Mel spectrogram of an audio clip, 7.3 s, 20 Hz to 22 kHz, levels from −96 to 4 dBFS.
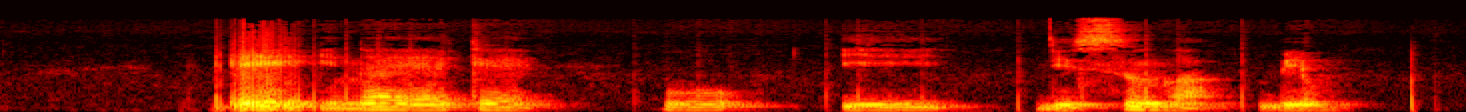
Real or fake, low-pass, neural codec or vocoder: fake; 10.8 kHz; vocoder, 44.1 kHz, 128 mel bands every 256 samples, BigVGAN v2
